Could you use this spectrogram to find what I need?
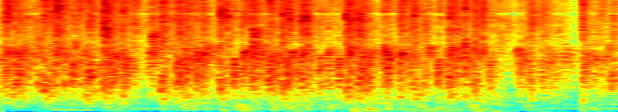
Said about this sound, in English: First time Martin's ever had that kind of applause. Yeah. They were clapping us, Martin.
